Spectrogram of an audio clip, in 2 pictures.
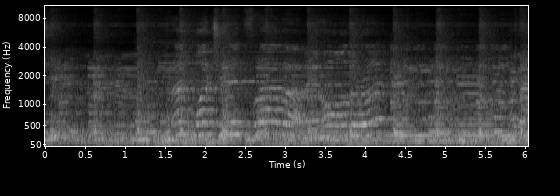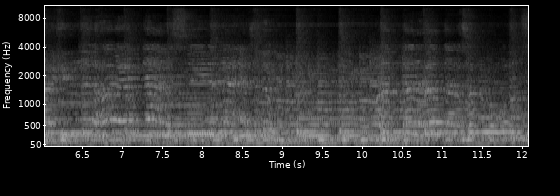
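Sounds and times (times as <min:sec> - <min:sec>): country rock band playing: 0:00.0 - 0:12.0
lead guitar bending notes: 0:00.0 - 0:12.0.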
